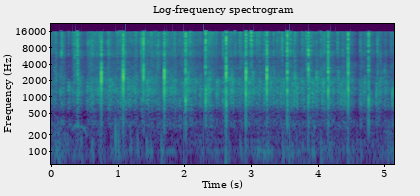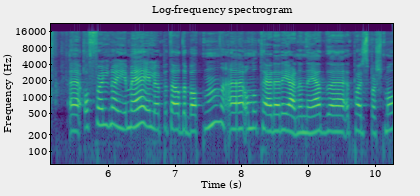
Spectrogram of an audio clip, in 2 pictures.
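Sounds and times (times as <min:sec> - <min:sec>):
audience applause welcoming a panel: 0:00.0 - 0:05.4
speech: 0:05.4 - 0:10.2.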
